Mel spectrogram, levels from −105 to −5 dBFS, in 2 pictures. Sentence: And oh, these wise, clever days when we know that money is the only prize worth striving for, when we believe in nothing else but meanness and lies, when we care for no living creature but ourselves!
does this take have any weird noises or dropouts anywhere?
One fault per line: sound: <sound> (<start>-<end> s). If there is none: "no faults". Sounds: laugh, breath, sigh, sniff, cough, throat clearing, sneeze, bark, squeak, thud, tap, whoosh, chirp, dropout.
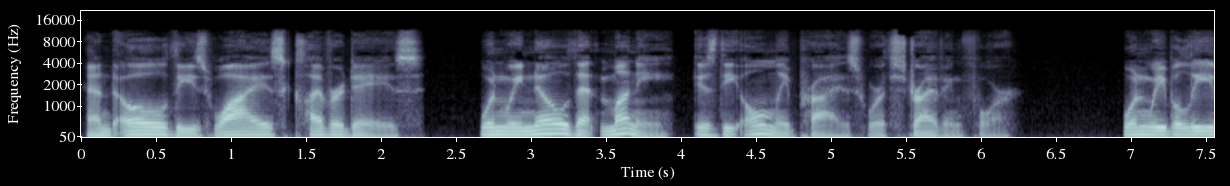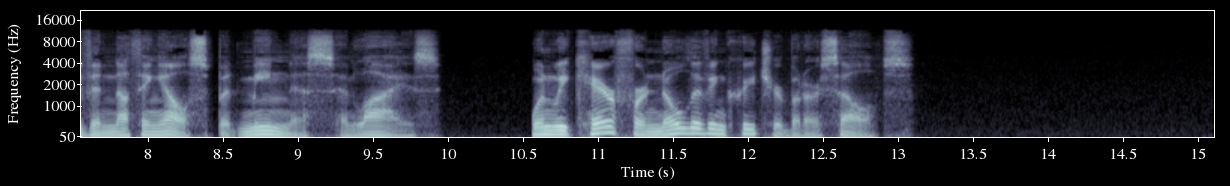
no faults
